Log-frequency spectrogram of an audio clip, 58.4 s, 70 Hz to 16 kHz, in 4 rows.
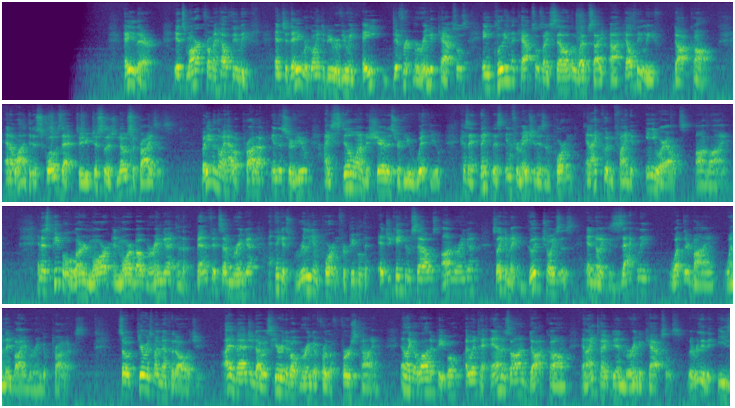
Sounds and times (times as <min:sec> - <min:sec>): Speech: 0:02.4 - 0:29.2, 0:29.9 - 0:45.6, 0:46.2 - 0:58.4.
